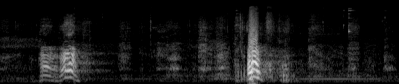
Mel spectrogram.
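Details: White German Shepherd playing at the park: a pair of whiny, rising-and-falling yelping barks, followed by a single sharp, loud bark and faint softer sounds in quiet open air.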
